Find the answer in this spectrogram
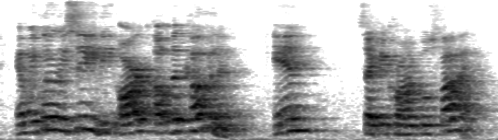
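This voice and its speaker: A man talks at a fairly slow pace with lively intonation. Audible room echo and noticeable background noise surround him. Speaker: Bible prophecy video teacher. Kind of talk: Bible teaching monologue.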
